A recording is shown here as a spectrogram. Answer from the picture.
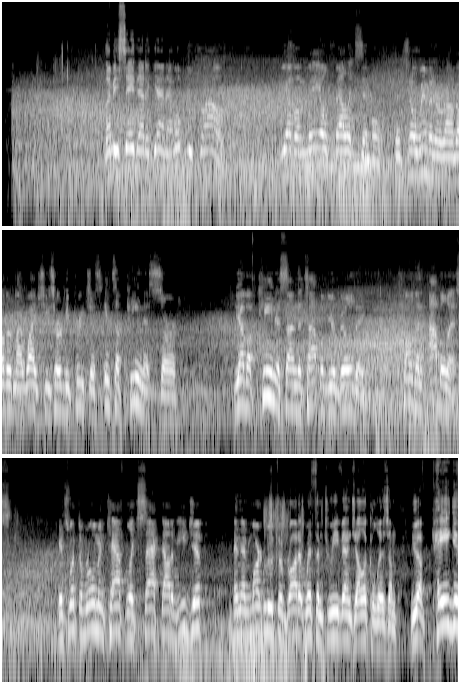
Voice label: preaching outside lutheran church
